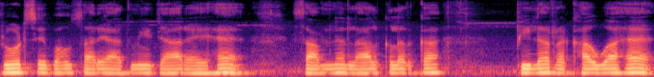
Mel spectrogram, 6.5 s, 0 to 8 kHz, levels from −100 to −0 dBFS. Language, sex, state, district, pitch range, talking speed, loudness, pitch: Hindi, male, Jharkhand, Ranchi, 110-120 Hz, 145 wpm, -17 LUFS, 115 Hz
